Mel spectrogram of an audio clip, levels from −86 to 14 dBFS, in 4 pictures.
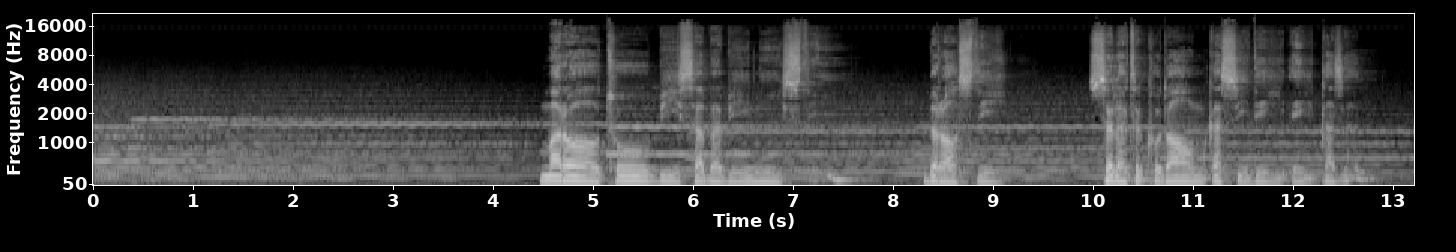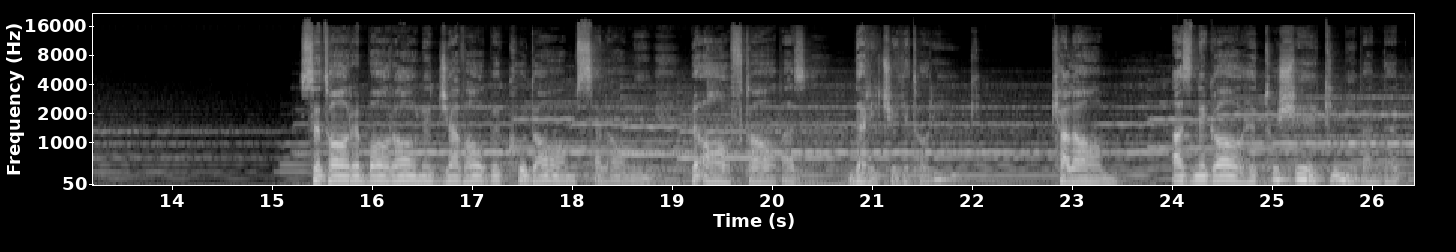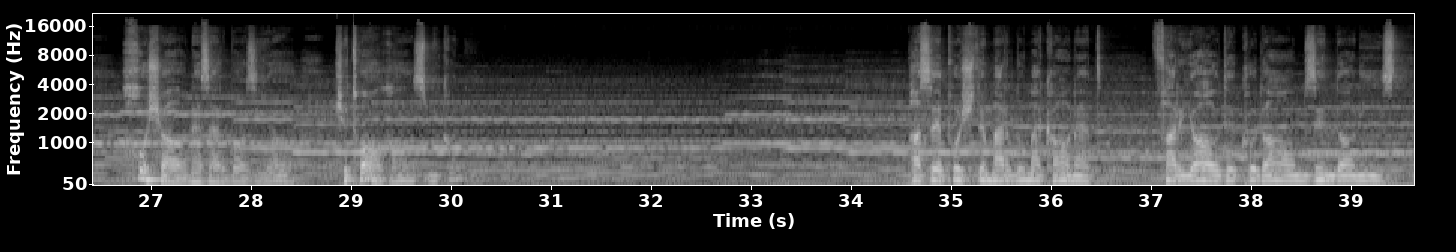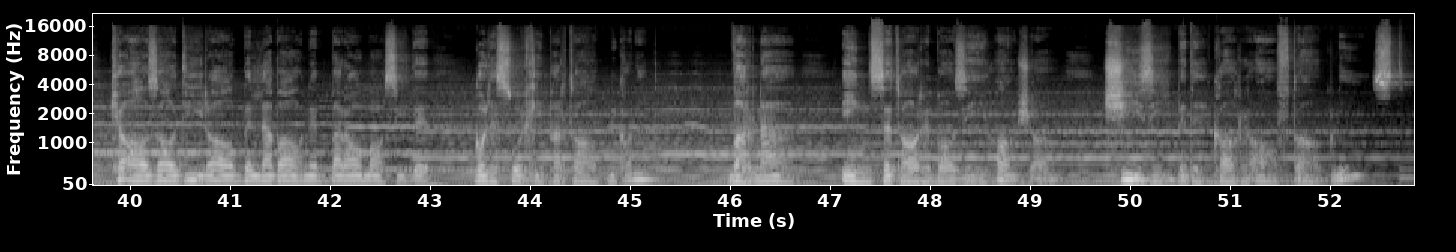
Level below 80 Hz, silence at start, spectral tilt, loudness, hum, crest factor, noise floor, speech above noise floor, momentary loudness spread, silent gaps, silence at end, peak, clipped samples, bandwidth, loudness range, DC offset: -42 dBFS; 0 s; -5 dB/octave; -16 LUFS; none; 16 dB; -50 dBFS; 35 dB; 18 LU; none; 0 s; 0 dBFS; under 0.1%; 18 kHz; 10 LU; 0.1%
